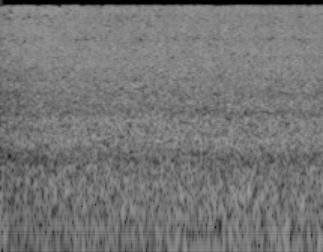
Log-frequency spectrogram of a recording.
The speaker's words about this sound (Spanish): Es un torrente de Sóller, como tantos otros torrentes que van hasta los topes de agua, incluso algunos se han desbordado en nuestras islas, especialmente en Mallorca.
